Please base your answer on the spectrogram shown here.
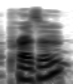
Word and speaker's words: present: down I got a present uhhuh but if you stress the second syllable it's a verb I will present my findings right stress all also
